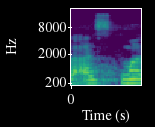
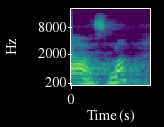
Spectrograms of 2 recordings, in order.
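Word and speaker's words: asthma: अस्थमा, आसमा जो भी बहुत लोग अस्थमा कहते हैं, वैसे होता है आसमा, क्योंकि इसमें जो टी होता है ना वो साइलेंट होता है, बट यू can called अस्थमा, आसमा anything, ठीक है ना।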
